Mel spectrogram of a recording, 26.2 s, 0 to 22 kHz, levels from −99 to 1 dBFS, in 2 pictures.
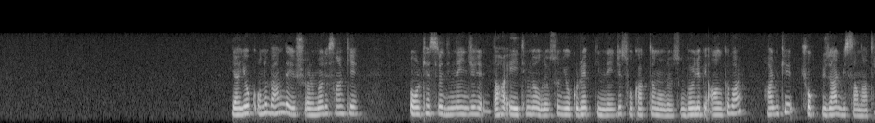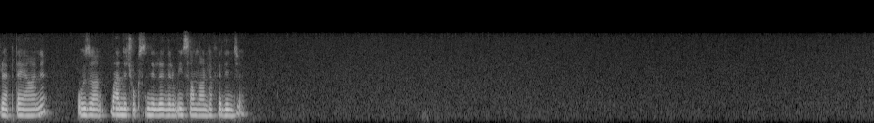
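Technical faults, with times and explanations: No technical faults can be heard anywhere in the speech. There is nothing to list with a time or an explanation.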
